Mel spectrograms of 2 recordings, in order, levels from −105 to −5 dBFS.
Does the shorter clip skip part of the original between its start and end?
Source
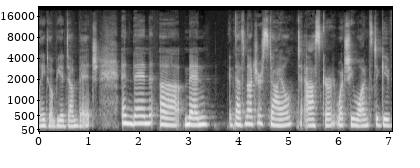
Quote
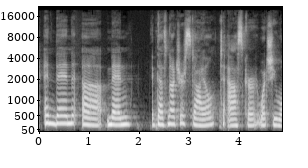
no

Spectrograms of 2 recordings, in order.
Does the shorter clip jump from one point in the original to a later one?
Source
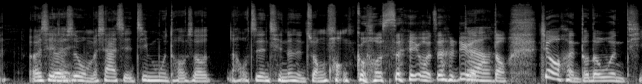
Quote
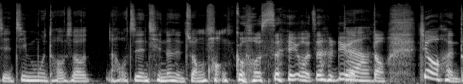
no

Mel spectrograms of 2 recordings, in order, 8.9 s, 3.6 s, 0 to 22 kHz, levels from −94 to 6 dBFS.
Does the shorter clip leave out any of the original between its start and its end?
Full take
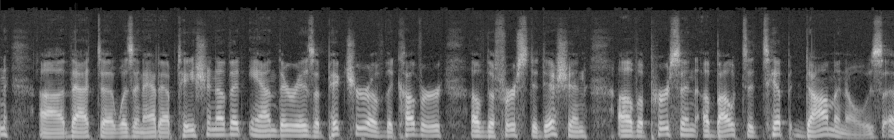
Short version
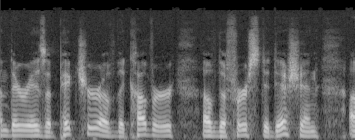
no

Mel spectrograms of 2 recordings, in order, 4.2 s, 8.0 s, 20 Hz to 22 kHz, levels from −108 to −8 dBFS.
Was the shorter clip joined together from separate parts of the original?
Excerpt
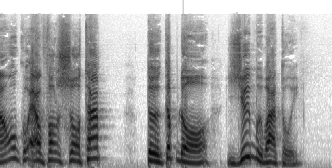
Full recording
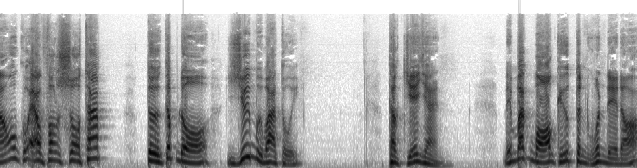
no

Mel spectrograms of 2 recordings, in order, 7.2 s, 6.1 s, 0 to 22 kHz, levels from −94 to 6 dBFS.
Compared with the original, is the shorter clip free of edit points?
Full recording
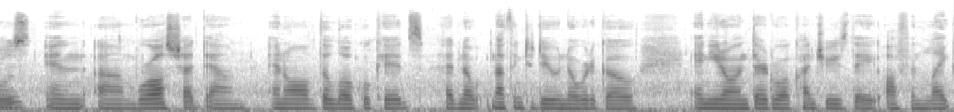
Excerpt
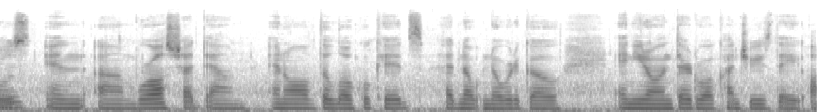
no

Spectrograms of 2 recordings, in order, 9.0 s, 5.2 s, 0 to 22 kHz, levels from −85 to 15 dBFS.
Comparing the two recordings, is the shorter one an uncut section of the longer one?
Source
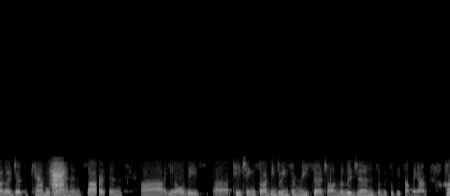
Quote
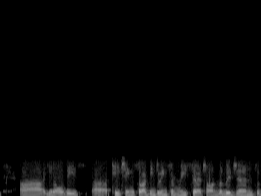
yes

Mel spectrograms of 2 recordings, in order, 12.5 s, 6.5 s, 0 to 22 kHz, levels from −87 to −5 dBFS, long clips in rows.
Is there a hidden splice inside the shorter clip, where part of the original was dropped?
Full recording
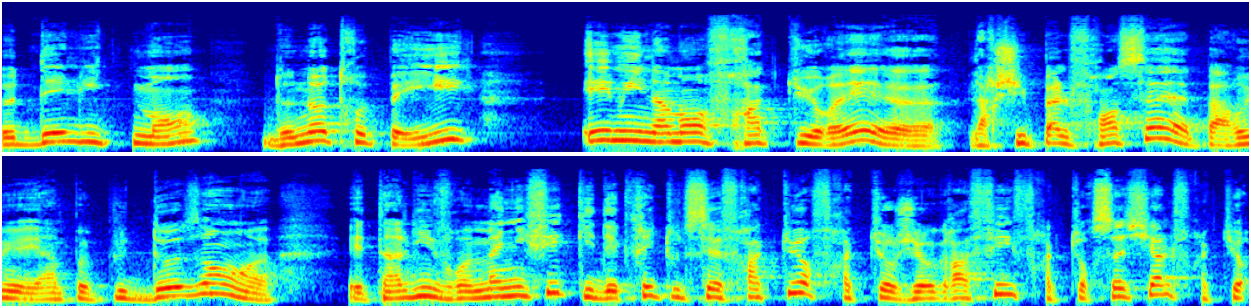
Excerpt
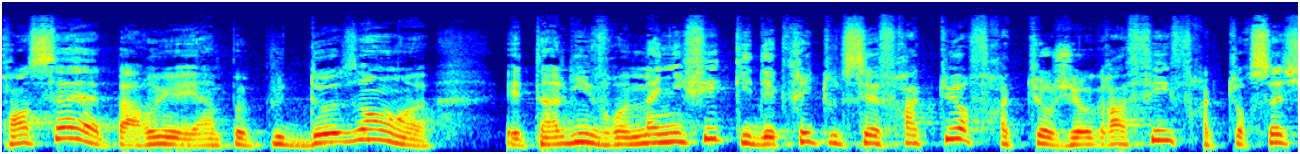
no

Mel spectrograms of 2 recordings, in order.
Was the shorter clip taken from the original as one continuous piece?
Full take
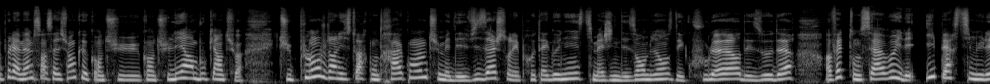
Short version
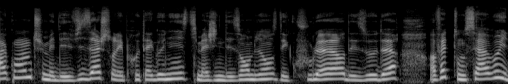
yes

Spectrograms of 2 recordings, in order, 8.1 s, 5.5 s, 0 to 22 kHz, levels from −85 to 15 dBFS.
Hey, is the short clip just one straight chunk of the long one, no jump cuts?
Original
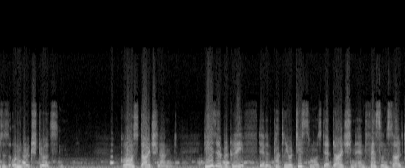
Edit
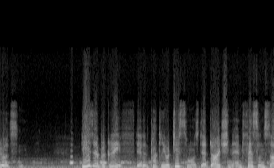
no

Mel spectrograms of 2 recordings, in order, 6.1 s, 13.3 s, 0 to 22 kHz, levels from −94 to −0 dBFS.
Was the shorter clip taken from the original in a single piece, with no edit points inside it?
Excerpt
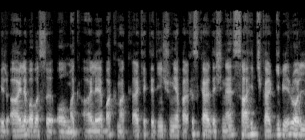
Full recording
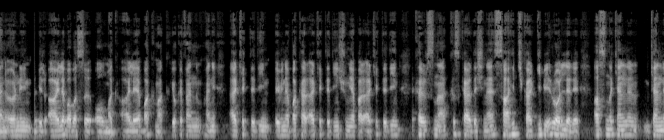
no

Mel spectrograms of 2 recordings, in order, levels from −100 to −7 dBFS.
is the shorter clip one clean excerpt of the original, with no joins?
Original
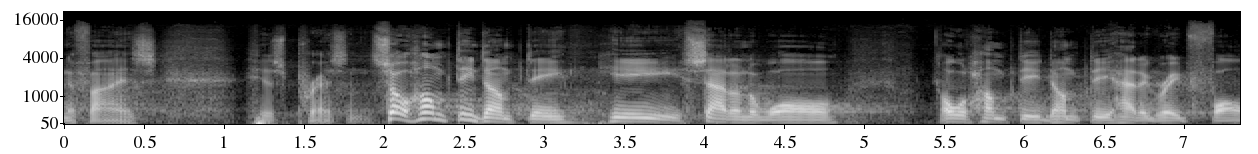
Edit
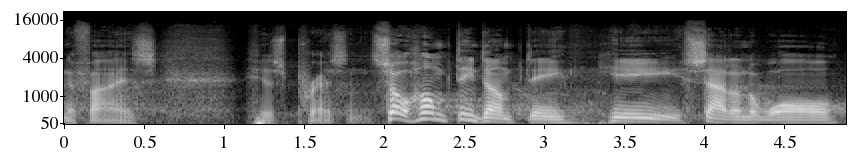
yes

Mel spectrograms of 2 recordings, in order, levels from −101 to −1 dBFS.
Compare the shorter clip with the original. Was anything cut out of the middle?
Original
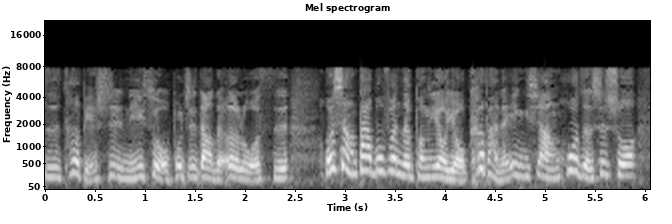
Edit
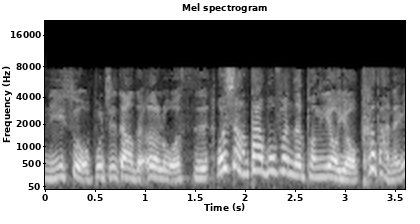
yes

